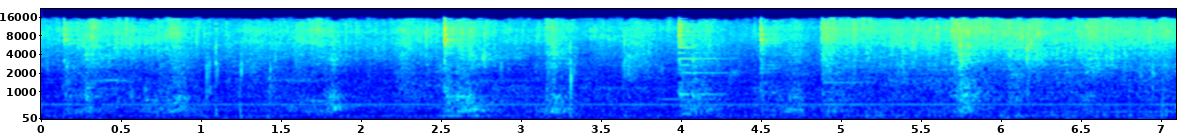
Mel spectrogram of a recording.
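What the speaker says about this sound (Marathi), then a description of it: "दोन ते तीन लाल सुक्या मिरच्या, थोडासा कढीपत्ता, हेही छान परतून घ्यायचे।" Steady light sizzling and spluttering of dried red chillies and curry leaves sautéing in hot oil in a pan, with occasional soft stirring scrapes, close and continuous.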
